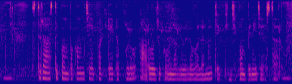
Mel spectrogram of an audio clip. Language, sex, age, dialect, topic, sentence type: Telugu, female, 25-30, Utterandhra, banking, statement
